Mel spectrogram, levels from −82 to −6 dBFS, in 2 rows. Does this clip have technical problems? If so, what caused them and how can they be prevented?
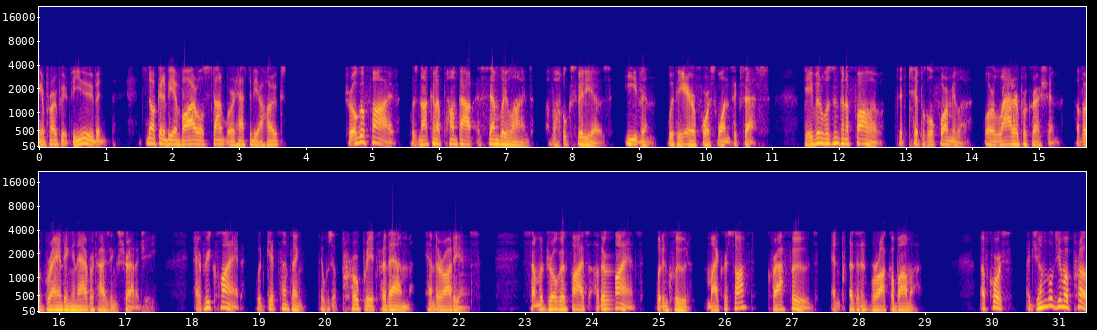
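Yes. Short concealed packet loss at 2.08–2.12 s and 17.06–17.09 s: about 20 ms of audio went missing, and the receiver extended the preceding sound to cover it, leaving a brief smear. Prevent it with a network path that drops fewer packets, or with forward error correction.

Burst of packet loss at 7.80–7.88, 22.04–22.18, 24.20–24.36 and 27.78–27.87 s: 60, 120, 140 and 80 ms were lost consecutively, heard as a held, fading continuation followed by a jump ahead. Prevent it with a larger jitter buffer, redundancy and a more stable connection.

The band-limiting at 4 kHz, with nothing above it, fits the G.711 mu-law call codec.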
